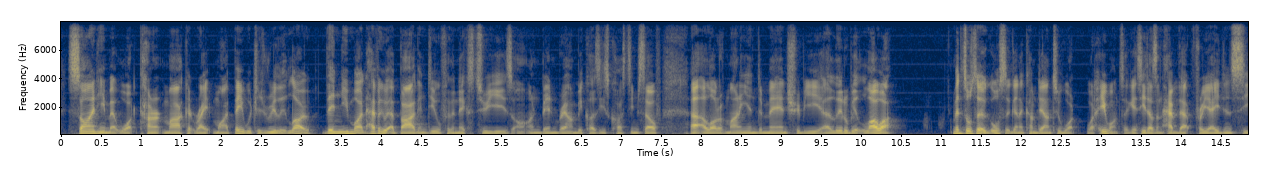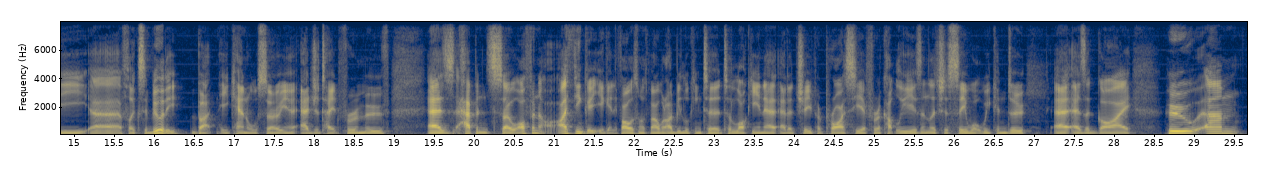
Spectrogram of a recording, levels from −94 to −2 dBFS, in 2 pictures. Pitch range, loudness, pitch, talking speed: 100-110 Hz, -26 LUFS, 100 Hz, 245 wpm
